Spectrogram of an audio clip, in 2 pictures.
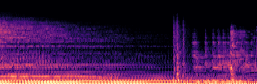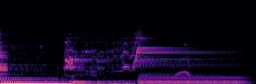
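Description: A live three-piece rock band of electric guitar, bass and drums ends a song. Held chords ring with a couple of cymbal hits two to three seconds in, then fade. A last sustained guitar note rings out near the end.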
